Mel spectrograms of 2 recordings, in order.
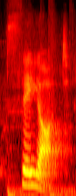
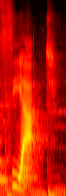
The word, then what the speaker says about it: SEAT: Seat? Like take a seat? No... it's say-ought. Not even See-aht!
